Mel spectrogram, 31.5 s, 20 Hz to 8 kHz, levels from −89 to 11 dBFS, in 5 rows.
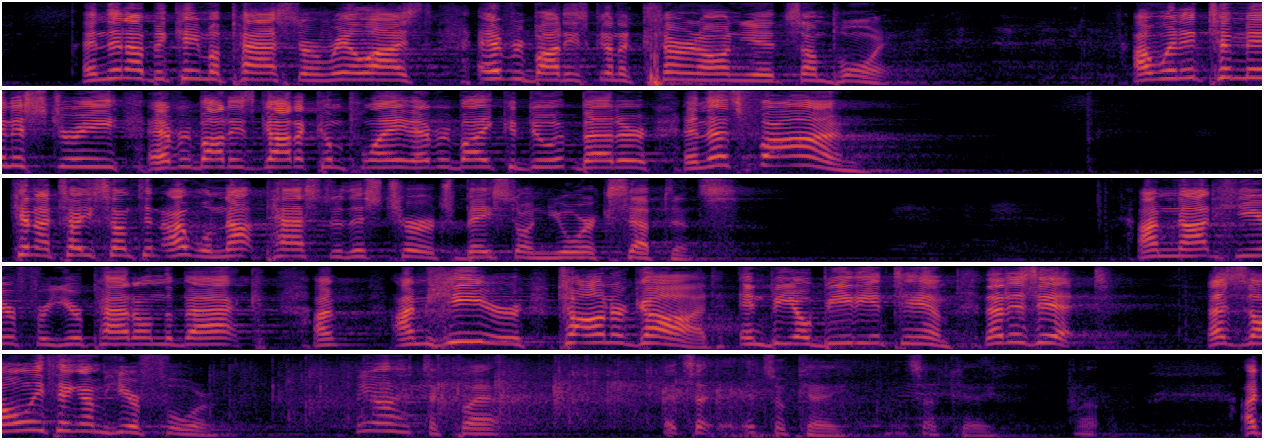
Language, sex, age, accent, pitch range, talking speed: English, male, 30-49, American, 165-255 Hz, 175 wpm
